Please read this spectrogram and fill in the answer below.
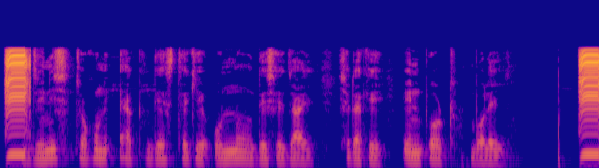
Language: Bangla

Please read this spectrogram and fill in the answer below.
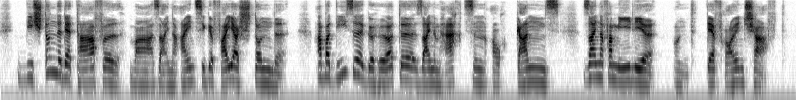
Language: German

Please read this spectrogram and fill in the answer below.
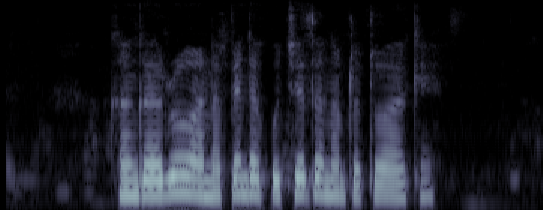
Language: Swahili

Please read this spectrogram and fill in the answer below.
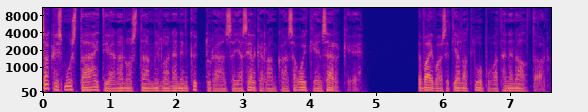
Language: Finnish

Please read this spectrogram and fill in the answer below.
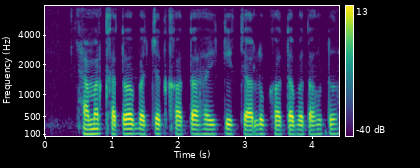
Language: Magahi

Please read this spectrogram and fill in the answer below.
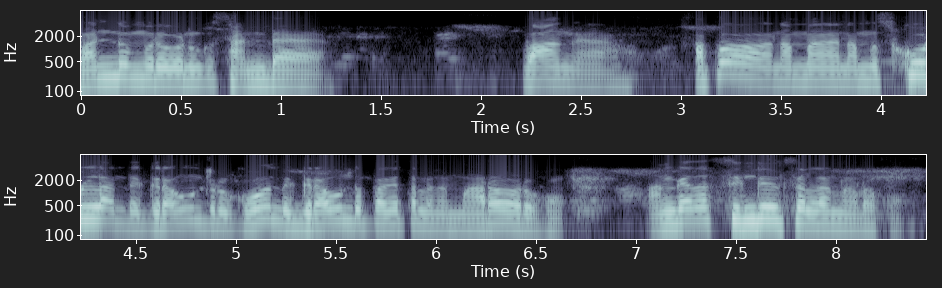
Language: Tamil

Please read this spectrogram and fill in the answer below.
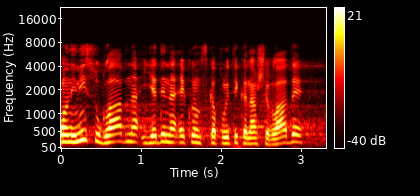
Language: Serbian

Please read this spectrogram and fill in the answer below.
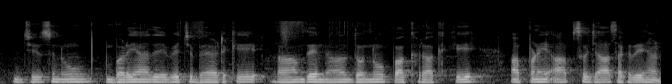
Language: Punjabi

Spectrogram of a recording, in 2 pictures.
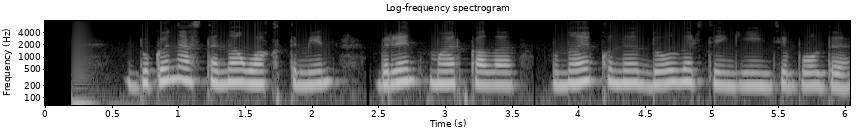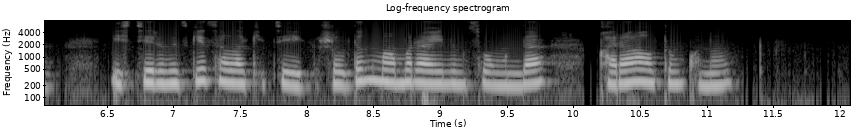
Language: Kazakh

